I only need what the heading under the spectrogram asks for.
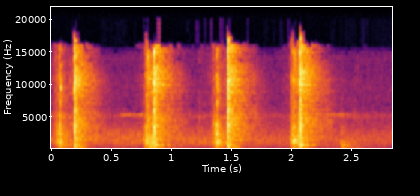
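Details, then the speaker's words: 1988 Toyota 4x4 pickup heater box: five hollow clacks, each with a short creak, about one every half second as the blend air door moves; its foam seals have disintegrated, and replacement foam is ordered. "heater box sounds like that, what that means is on these Toyotas that all the foam on your blend air doors is gone."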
